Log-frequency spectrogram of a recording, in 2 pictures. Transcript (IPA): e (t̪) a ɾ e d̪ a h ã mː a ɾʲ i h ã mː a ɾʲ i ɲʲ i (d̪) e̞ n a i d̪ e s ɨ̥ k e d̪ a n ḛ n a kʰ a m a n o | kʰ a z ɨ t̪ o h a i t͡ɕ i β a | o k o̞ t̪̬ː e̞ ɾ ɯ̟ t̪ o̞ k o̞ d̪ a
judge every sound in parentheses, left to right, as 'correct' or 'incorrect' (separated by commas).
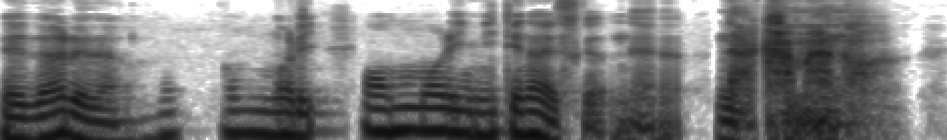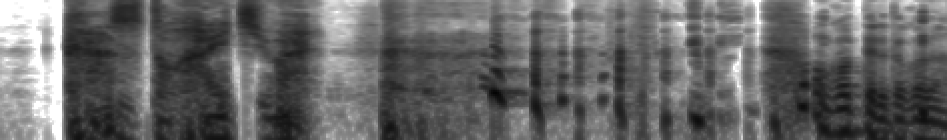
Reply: incorrect, incorrect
